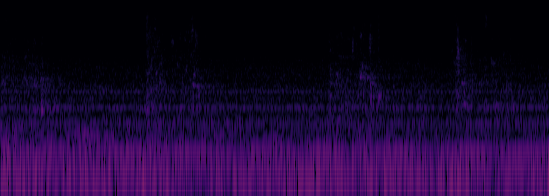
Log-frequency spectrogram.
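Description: Faint drips of water falling into a small cup: a few soft ticks over a steady low room hum.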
